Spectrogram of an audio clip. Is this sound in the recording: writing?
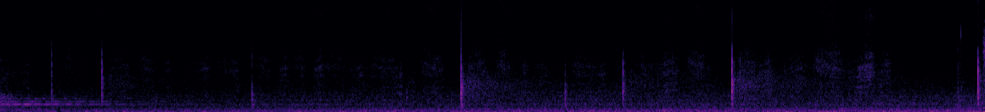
yes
